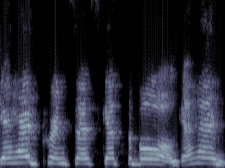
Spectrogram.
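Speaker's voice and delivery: mock mild yell. Retelling a clip of someone in a park: imitating someone yelling at kids. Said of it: "he's yelling at them".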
